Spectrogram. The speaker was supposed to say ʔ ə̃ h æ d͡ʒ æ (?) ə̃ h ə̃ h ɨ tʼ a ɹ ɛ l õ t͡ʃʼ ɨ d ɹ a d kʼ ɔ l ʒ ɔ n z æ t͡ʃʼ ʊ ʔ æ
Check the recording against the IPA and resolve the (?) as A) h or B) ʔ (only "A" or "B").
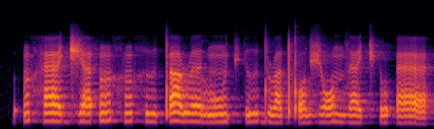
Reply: B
